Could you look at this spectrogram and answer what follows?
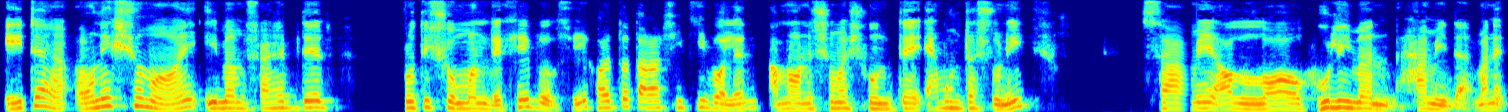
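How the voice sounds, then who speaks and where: A middle-aged man teaching an online class, who speaks slowly and repeats words so the listeners can practise. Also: on the high side, no room sound, clean studio sound.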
